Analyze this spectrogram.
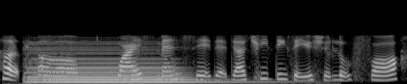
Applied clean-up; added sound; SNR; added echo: none; Bowed string instrument; 0 dB; none.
